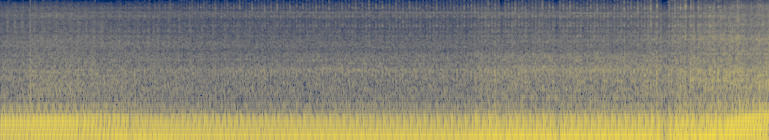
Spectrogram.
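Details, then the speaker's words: Abandoned, salt-corroded VW dune buggy with air-cooled VW flat-four after cheap rebuild and oil change: even low thrumming idle, about four beats a second, steady and unbroken; engine okay, though a fuel leak at the front hose connection. "Mbaruam, motori është okay, ndruam dhe vajin, por na doli problem."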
